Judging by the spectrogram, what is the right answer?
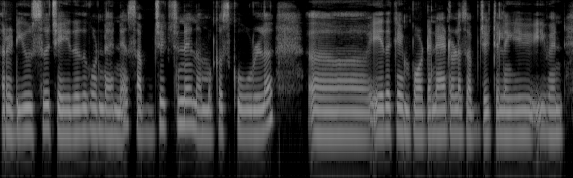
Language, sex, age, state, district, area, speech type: Malayalam, female, 30-45, Kerala, Palakkad, rural, spontaneous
